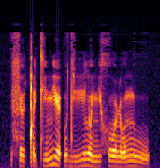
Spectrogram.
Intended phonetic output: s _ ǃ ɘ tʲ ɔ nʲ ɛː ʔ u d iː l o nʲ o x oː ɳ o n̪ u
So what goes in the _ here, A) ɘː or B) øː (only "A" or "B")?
A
